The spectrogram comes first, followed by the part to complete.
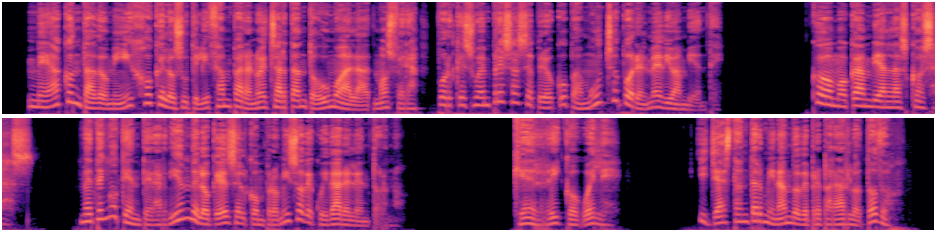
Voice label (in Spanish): locutora abuela spanish voiceover; voces ancianos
